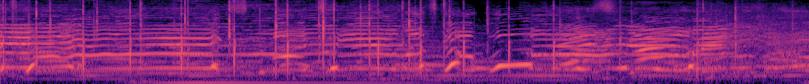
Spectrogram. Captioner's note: crowd clapping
